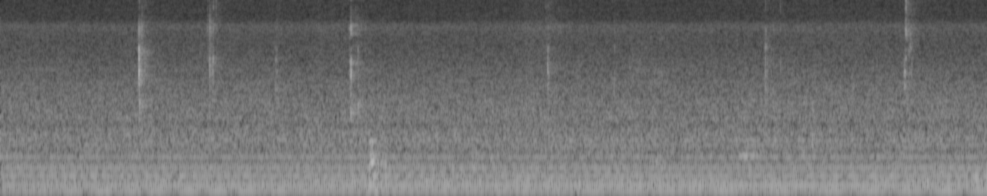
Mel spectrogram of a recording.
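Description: A metal spoon clinks against a bowl a few times.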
